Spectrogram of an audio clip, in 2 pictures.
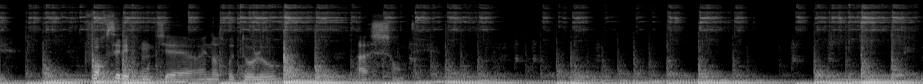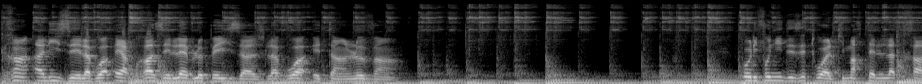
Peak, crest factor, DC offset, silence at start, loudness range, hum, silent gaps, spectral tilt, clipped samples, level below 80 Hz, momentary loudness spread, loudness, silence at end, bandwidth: -4 dBFS; 18 dB; under 0.1%; 0 s; 10 LU; none; none; -5.5 dB/octave; under 0.1%; -26 dBFS; 14 LU; -22 LUFS; 0 s; 18.5 kHz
